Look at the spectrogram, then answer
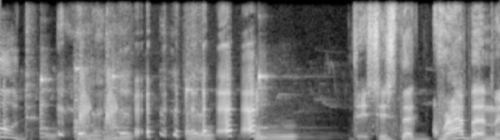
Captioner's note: peppa and george laughing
